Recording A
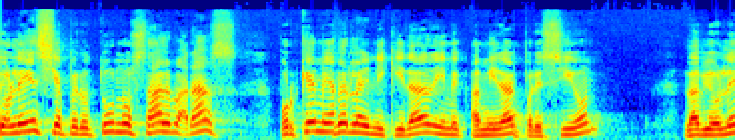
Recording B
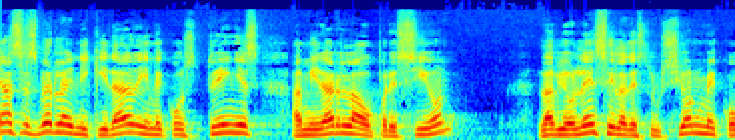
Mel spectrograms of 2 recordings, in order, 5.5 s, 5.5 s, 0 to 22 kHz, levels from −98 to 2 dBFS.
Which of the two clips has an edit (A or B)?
A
